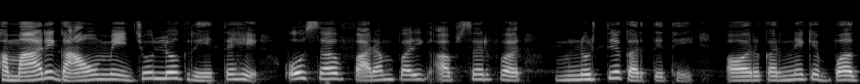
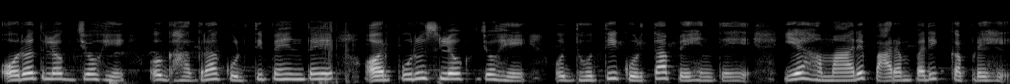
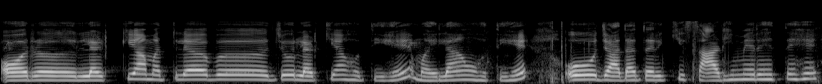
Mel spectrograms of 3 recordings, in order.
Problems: constant background noise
